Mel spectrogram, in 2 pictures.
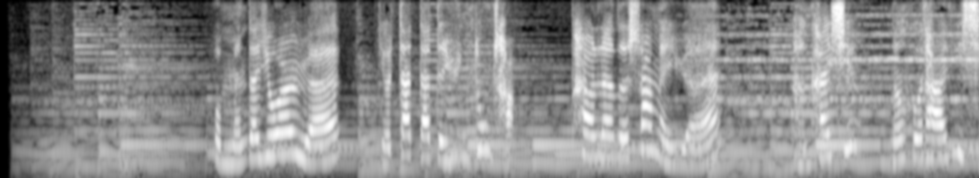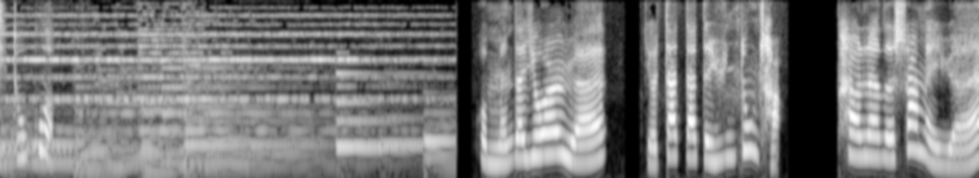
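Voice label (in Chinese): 女大音-女真童-我们的幼儿园; 真童配音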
